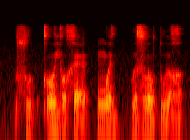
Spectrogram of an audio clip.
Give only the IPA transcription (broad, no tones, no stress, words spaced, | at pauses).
sʷɯp kʼojoxɛ | ŋʷedpːɯzlo tʷɯʁ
